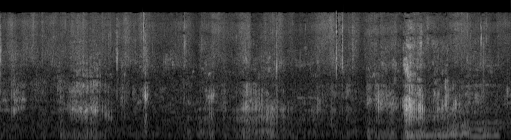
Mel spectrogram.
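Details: Two dogs, a schnauzer and a beagle, tussle playfully. Muffled, grumbling growls come in several short bursts, mixed with scuffling and a sharp yip near the end.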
